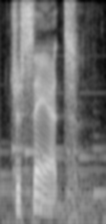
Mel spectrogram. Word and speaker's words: Jusant: They did say that you could pronounce it like Jusant for English audiences, since I'm famously not super good with French.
